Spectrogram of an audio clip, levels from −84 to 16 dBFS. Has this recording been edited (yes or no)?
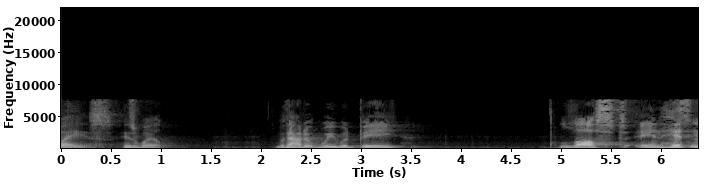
yes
